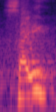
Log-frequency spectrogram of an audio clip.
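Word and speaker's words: psi: साई इसको प्रोनाउंस करते हैं, साई सिंबल ये है, साई हमको क्या बताता है, एम्पलीट्यूड ऑफ द वेव।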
